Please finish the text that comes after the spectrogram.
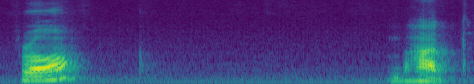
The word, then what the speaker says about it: প্রভাত: আসে আমরা মনে রাখবো দুইটা প্রভাত প্র একটু আগে দেখাইলাম প এর সাথে কি আছে পয়রফুলা ওকার আছে পয়রাফুলা ওকার তাহলে এখানে কি হবে ওকার হবে ওকার হবে এ পয়রফুলা আছে তাহলে এখানে কি আসবে পয়রফুলা ওকার প্র ভাত প্রভাত পরবর্তী শব্দটা ভরসা ভরসা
